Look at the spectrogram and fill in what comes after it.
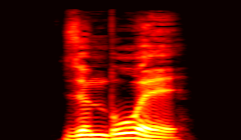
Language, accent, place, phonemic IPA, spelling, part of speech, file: German, Germany, Berlin, /zʏmˈboːl/, Symbol, noun, De-Symbol2.ogg
- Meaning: symbol, icon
